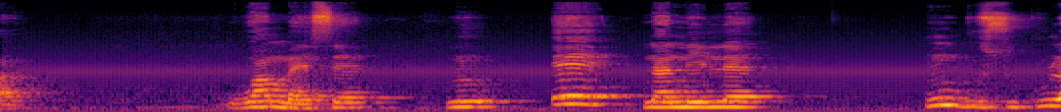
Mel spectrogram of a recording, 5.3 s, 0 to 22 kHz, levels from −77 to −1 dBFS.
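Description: A mains buzz on 50 Hz runs under the speech from start to finish, roughly 25 dB down: switching spikes from poor shielding or a rectifier give a harsh, rasping hum.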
